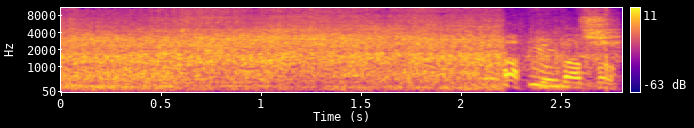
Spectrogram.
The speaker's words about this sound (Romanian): A venit avionul, auzi.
